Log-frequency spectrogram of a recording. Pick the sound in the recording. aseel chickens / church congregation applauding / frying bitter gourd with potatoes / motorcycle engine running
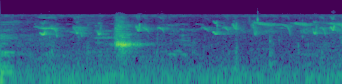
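aseel chickens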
